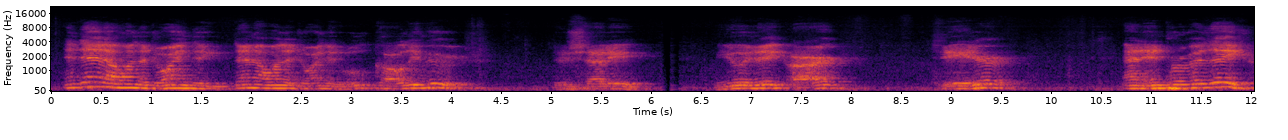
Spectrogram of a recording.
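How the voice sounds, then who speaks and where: Over noticeable background noise and audible room echo, a man at a fairly high pitch speaks at a very slow pace with long, frequent pauses and ordinary pitch variation. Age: 60s. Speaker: actor and artist. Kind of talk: artist talk.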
